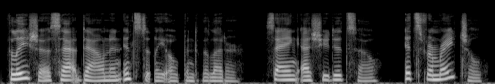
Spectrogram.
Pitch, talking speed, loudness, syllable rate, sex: 195 Hz, 195 wpm, -21 LUFS, 5.4 syllables/s, female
